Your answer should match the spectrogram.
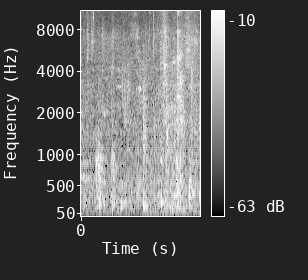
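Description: Faint classroom background with a few light knocks and taps scattered through it, the clearest near the end.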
